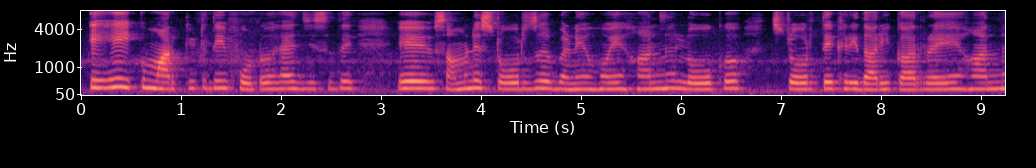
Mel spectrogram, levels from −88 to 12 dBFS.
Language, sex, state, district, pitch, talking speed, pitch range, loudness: Punjabi, female, Punjab, Fazilka, 235 Hz, 130 wpm, 225-250 Hz, -18 LUFS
